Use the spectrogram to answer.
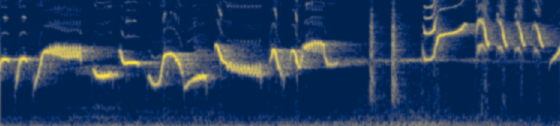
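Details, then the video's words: Murai batu, the white-rumped shama, singing hard in gacor style with isian fill-ins: loud rich whistled notes sweeping up and down in quick succession, a short pause, then higher rapid looping whistles. "Murai batu gacor isian super lengkap"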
